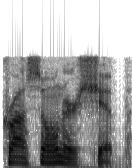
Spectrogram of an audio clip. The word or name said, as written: cross-ownership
